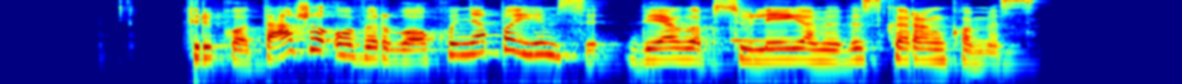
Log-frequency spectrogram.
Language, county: Lithuanian, Vilnius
